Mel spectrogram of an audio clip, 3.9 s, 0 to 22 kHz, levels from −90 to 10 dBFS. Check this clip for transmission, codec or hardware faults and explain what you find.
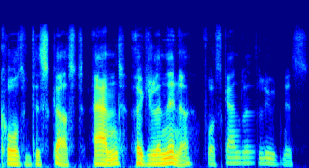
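One transmission fault stands out in this speech clip: a burst of packet loss near the end.

From 3.11 to 3.22 s, a run of packets never arrived in time. The receiver covered the gap for roughly 80 ms by extending the last sound and fading it, heard as a brief held buzz or hiss dying away. About 80 ms of speech is skipped when normal audio resumes. On a spectrogram, the harmonics flatten into straight, fading bands before resuming abruptly. The waveform shows a repeating, shrinking pattern.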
